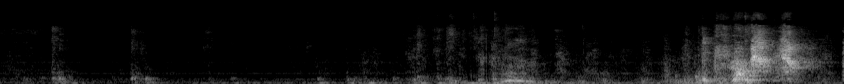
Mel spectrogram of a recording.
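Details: Boston Terrier and Keeshond playing a game of tug: scattered soft grumbles and short yips that build into loud, rough, snarling growls near the end.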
